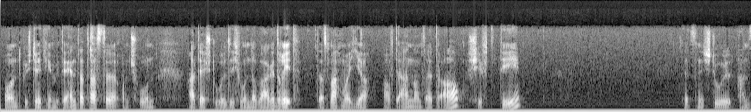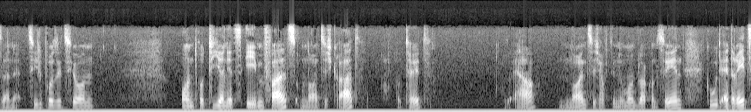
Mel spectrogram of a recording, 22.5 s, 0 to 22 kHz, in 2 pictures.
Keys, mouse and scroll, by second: 7.3 shift+d, 17.1 r.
